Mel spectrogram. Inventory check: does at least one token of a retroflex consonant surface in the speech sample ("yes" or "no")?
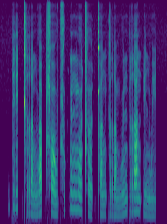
no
